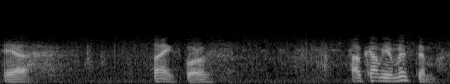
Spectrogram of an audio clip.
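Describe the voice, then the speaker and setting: An actor playing a tough, cool-headed American insurance investigator, terse and dry, in 1950s radio detective style. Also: male voice, mid-range voice, animated, takes it slowly, a little hiss or hum. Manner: terse, hard-boiled, dry. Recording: tinny narrow-band old radio recording.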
